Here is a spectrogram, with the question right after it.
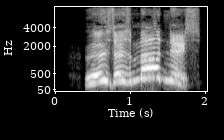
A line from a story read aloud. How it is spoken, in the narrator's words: Tulok shouted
